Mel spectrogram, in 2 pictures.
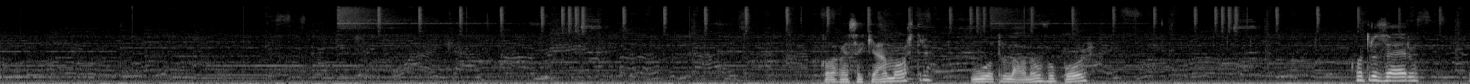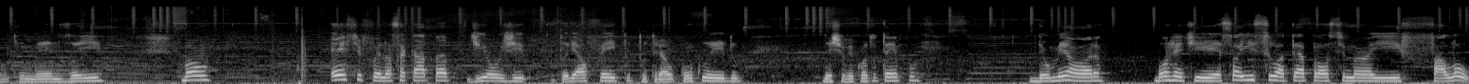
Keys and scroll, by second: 13.4 ctrl+0, 13.6 ctrl+=, 14.2 ctrl+0, 14.5 ctrl+=, 15.5 ctrl+-, 15.8 ctrl+0.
